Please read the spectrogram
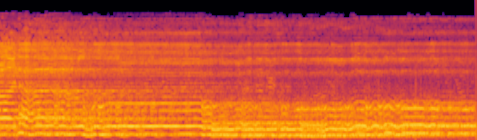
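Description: A man singing a naat, an unaccompanied devotional song, into a microphone with long held, wavering notes; the melody steps down about three seconds in.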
